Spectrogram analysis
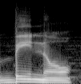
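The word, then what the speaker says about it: vino: But in Spanish both sound as b as in boy. For example, bino or balencia.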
